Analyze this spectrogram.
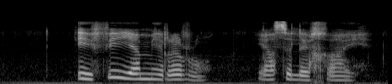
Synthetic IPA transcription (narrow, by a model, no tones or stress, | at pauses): ɪfɪjamɪrɛrɔ | jasɪlɪχaːɪ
